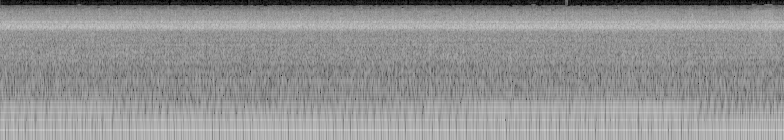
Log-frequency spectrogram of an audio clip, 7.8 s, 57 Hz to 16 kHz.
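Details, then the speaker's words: 1998 Mitsubishi Eclipse, warmed up, idling steadily and evenly with no stumble or misfire after the battery's positive terminal is removed; it keeps running, so the alternator is fine and the battery was the problem. "So it was the battery that was the problem. That's good. See, this is off. It's continuing to run."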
